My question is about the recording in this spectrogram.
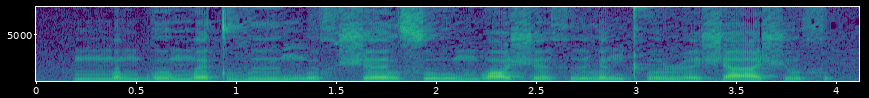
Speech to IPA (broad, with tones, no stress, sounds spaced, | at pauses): mː ə˦ m b ʊː˦ m əː˦ t v ɯː˦ ŋ ʊ˨ x ʃ əː˦ l s uː˦ m b ɒ˦ ʃ əː˨ x ɯ˨ l ə˦ ŋ ʈʰ ʊ˨ ɹ ə˨ ʃ aː˦ ʃ ʊ˦ x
